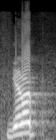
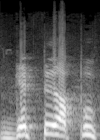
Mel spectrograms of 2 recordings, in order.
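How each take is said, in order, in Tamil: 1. 'Up' சுத்தமாக p ஒலியில் முடிகிறது. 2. 'up'-க்கு பின்னால் கூடுதலாக 'u' உயிரெழுத்து சேர்க்கப்படுகிறது.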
